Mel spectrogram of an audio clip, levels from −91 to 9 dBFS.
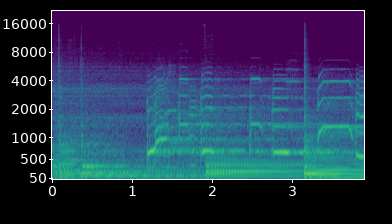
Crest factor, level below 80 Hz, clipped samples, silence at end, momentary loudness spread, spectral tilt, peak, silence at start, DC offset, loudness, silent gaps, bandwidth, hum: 14 dB; -40 dBFS; under 0.1%; 0 s; 6 LU; -8.5 dB/octave; -10 dBFS; 0 s; under 0.1%; -25 LUFS; none; 7 kHz; none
